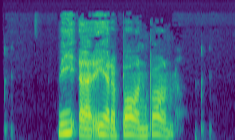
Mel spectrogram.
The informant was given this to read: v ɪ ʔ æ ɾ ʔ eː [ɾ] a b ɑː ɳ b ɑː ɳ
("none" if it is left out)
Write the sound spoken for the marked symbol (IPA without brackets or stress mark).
ɾ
